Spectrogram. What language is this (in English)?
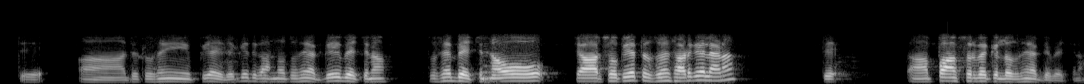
Dogri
